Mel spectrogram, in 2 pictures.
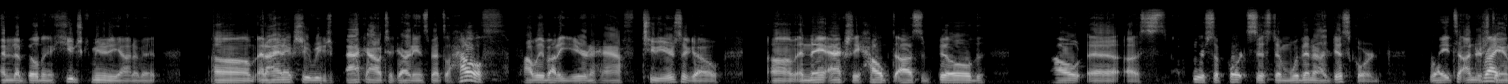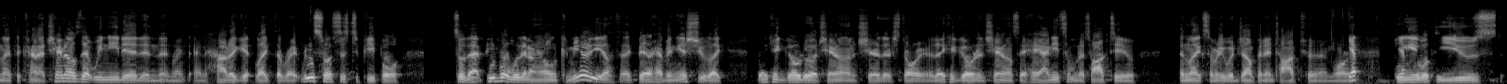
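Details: Adult male speaker; no speech disorder.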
